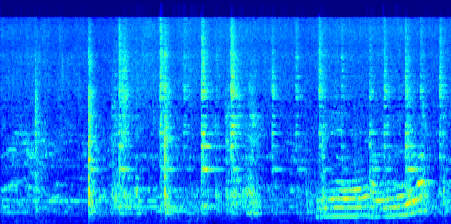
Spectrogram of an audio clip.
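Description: Onions going into a pot over a full gas flame for village-style chicken biryani, with repeated clanking stirs against metal over a low sizzle, close and fairly loud.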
